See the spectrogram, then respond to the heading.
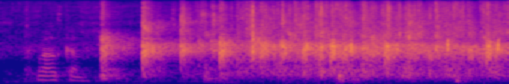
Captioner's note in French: Applaudissements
